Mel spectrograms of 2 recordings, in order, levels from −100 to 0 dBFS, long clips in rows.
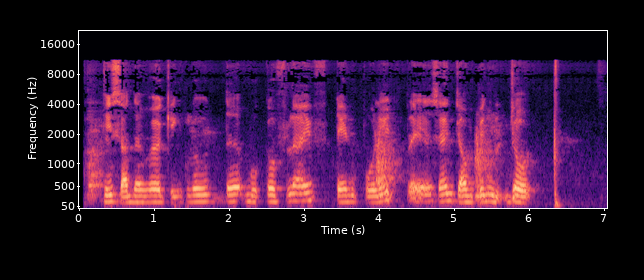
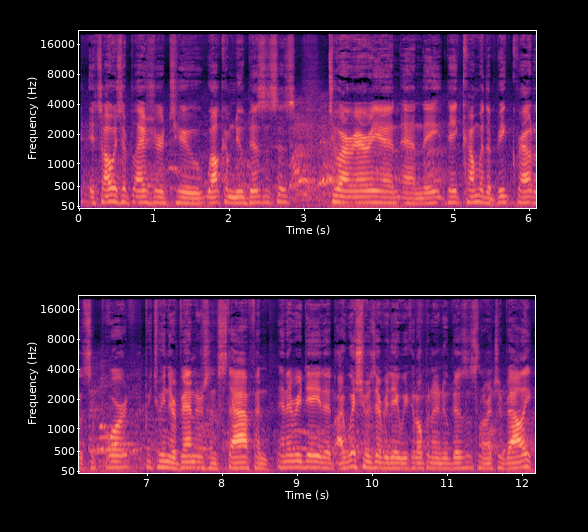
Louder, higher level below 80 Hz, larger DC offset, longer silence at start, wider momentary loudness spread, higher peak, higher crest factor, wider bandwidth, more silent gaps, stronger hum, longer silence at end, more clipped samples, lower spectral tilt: first, -19 LUFS vs -24 LUFS; about the same, -52 dBFS vs -48 dBFS; neither; about the same, 0.1 s vs 0 s; about the same, 7 LU vs 8 LU; about the same, -2 dBFS vs -2 dBFS; second, 16 dB vs 22 dB; second, 11.5 kHz vs over 20 kHz; neither; neither; first, 0.65 s vs 0 s; neither; about the same, -5 dB/octave vs -4 dB/octave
